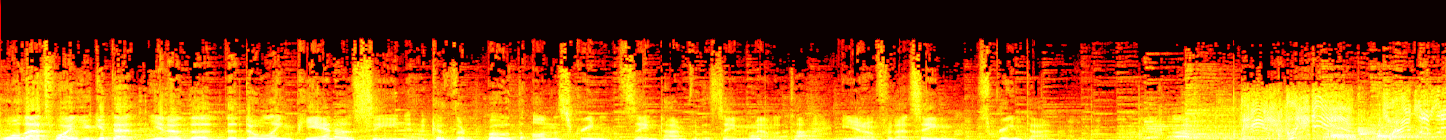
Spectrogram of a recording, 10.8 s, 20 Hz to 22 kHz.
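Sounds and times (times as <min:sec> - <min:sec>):
speech: 0:00.0 - 0:08.0, 0:08.8 - 0:09.4
cartoon duck voice quacking unintelligibly: 0:09.3 - 0:10.8.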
